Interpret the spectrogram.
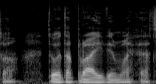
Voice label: "braidd", Welsh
